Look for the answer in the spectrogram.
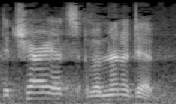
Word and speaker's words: Amminadab: Looking at that word Amminadab, here it's pronounced Amminadab.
